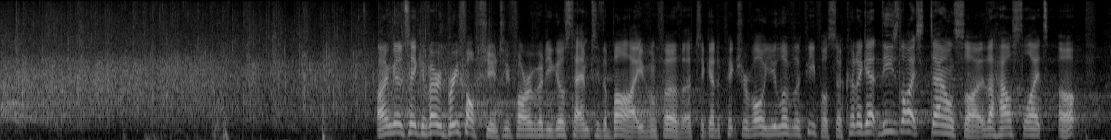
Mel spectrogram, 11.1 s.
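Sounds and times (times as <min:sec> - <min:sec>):
crowd clapping: 0:00.0 - 0:04.8
speech: 0:03.8 - 0:11.0.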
